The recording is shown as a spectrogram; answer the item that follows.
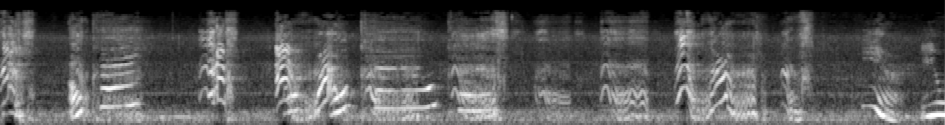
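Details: Smooth coat Brussels Griffon female puppy in Texas, whining and whimpering in a series of short rising and falling cries, high and nasal, some bending upward at the end, while a woman speaks soothingly nearby.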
